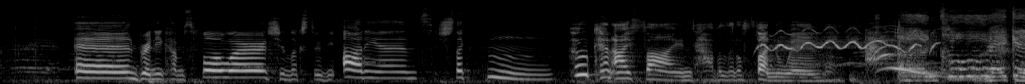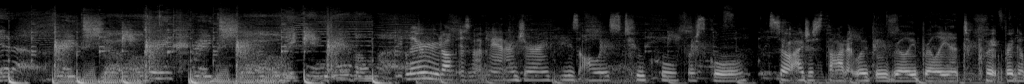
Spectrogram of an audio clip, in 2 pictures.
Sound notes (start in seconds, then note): 7.5 whistling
